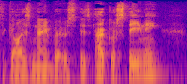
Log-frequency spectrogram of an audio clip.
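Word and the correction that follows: D'Agostino: Is that right? – Dom Agostino. – Yeah, okay. I was close enough.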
